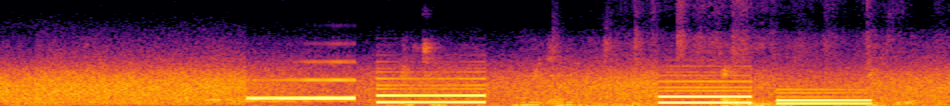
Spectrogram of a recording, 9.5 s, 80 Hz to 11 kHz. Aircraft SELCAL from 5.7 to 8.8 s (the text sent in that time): EP-CJ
